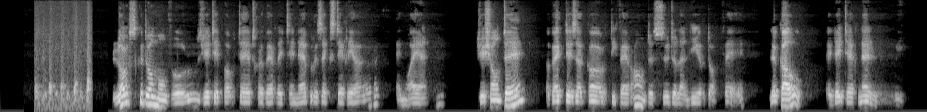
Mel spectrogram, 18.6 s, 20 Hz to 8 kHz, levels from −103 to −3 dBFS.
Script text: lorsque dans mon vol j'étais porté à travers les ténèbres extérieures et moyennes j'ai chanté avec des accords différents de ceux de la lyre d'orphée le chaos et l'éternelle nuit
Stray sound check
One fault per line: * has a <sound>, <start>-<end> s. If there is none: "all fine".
* has a whoosh, 0.7-1.8 s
